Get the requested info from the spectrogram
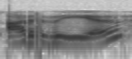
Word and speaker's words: Arradillas: It's Arradillas.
